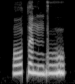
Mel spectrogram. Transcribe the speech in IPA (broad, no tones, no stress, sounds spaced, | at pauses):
ɔ t̪ ɛ n ŋ ɡ u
